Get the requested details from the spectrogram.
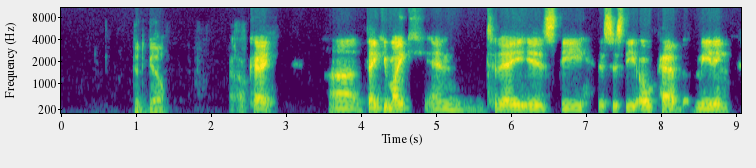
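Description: A man speaks over an online call, calmly and with some animation.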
